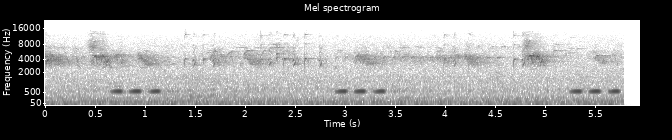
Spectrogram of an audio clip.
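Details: Eurasian hoopoe singing insistently from a roof tile: soft, low, hollow triple notes, oop-oop-oop, repeated about every two seconds, with high thin chirps from other birds behind.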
